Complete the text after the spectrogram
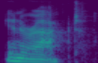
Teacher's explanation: act is a black cat vowel like a um and also interact has last syllable stress so quick on the enter or inner and longer on the act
